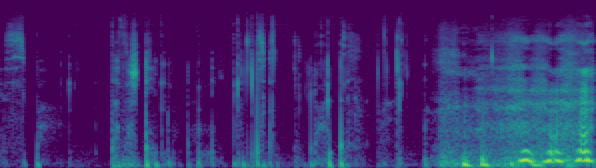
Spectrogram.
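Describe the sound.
Soft, breathy ASMR whispering with unintelligible hushed syllables and crisp mouth sounds, shifting into a slightly louder murmured voice toward the end.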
